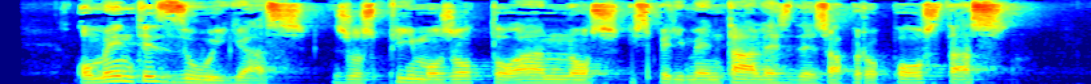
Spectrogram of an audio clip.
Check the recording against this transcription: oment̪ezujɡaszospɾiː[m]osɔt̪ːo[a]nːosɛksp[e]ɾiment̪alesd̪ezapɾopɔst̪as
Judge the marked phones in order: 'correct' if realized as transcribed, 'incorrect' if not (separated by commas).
correct, correct, correct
